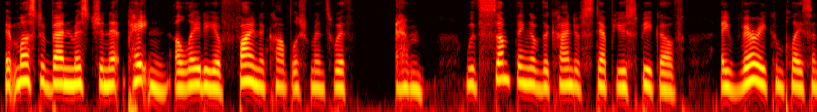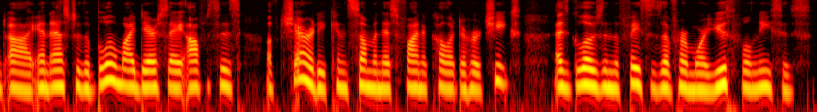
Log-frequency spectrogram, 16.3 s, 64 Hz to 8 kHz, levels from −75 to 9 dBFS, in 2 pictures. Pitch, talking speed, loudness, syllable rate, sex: 190 Hz, 200 wpm, -20 LUFS, 5.5 syllables/s, female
